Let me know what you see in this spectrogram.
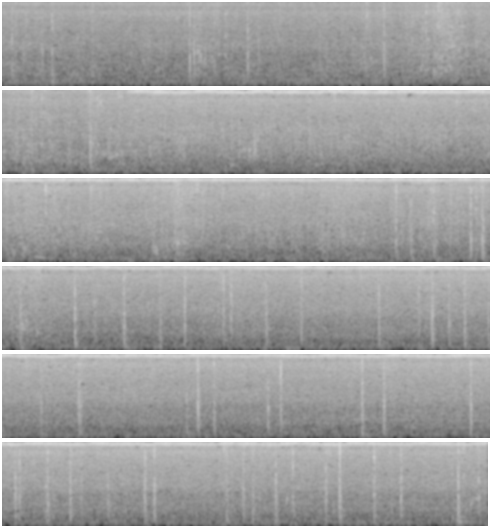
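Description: Heavy monsoon rain falling steadily on floodwater and foliage, a dense hiss with many small drop patters. A thin, steady high-pitched whine comes in about six seconds in and keeps on.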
